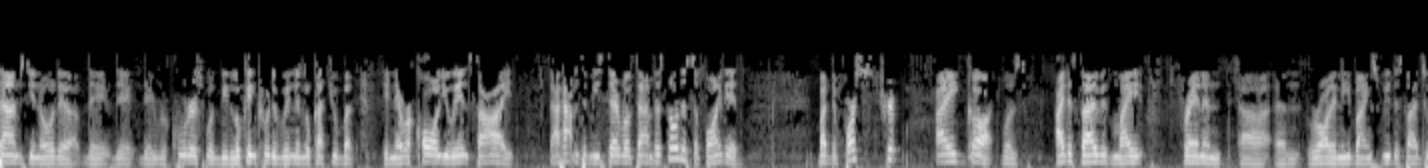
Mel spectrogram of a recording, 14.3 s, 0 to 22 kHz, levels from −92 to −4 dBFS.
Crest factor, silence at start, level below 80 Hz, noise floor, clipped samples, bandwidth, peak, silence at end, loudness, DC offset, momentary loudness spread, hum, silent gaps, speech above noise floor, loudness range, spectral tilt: 20 dB; 0 s; -40 dBFS; -48 dBFS; under 0.1%; 5.8 kHz; 0 dBFS; 0 s; -21 LUFS; under 0.1%; 10 LU; none; none; 27 dB; 2 LU; -4 dB/octave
